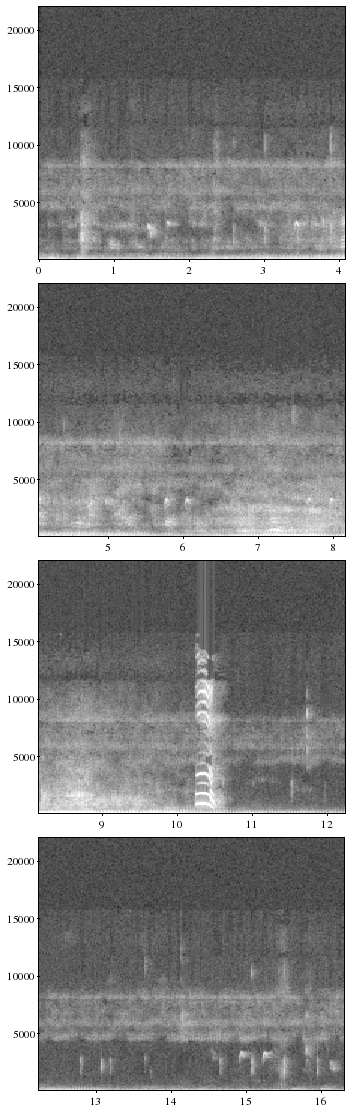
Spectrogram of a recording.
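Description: Near-quiet background with a faint, steady high insect hiss, broken about ten seconds in by a single short, high-pitched squeak from a baby macaque.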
